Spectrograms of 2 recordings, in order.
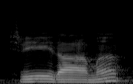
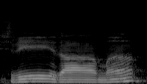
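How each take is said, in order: Both takes have the same delivery.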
